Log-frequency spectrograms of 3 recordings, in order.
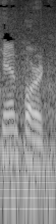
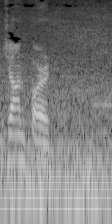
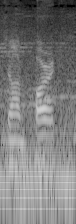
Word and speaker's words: Can Park: Turkish, it looks like Can Park, but it's actually John Park. Although the spelling is literally in English, Can. But that C is like pronounced like a J, as far as I understand Turkish.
